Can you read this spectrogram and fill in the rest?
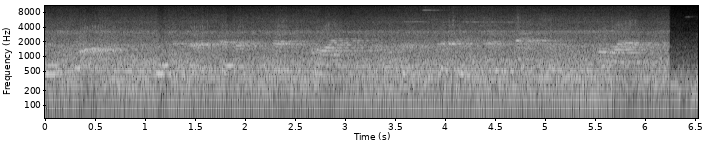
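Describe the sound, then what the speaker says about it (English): Interior of a Class 185 diesel passenger train on the Tees Valley Line bound for Redcar Central, a steady loud rumble and hum of running with faint rattles, ending abruptly. "We're on board 185 112 to Redcar Central."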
